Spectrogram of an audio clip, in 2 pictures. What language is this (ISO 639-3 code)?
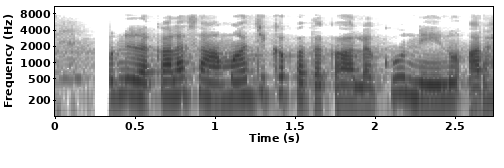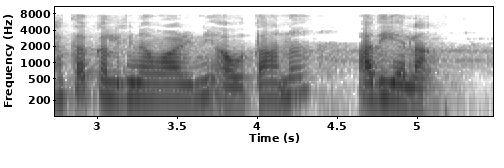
tel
